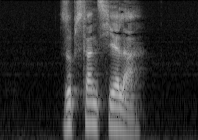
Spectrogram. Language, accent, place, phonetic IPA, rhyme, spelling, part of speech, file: German, Germany, Berlin, [zʊpstanˈt͡si̯ɛlɐ], -ɛlɐ, substanzieller, adjective, De-substanzieller.ogg
- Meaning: 1. comparative degree of substanziell 2. inflection of substanziell: strong/mixed nominative masculine singular 3. inflection of substanziell: strong genitive/dative feminine singular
